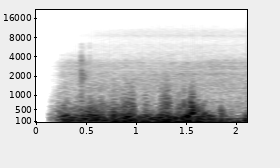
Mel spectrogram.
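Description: Wind buffeting the camera's microphone: a steady low rumble that starts abruptly just after the recording begins.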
